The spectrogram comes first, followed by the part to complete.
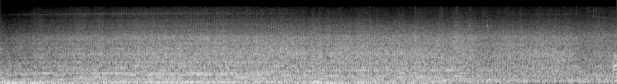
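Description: Kubota tractor's diesel engine running steadily, with music faintly beneath.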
